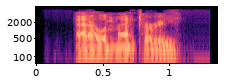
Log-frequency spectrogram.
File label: "alimentary", English; adjectives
